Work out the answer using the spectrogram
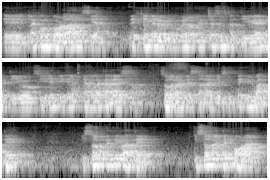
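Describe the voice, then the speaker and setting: A man's voice: lowish voice, dark tone, slight background noise. A man with a Paraguayan Spanish accent giving an earnest, repetitive conference lecture, now and then mimicking how children mispronounce words. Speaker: congress speaker. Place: lecture hall. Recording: echoey hall from far off, dull.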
